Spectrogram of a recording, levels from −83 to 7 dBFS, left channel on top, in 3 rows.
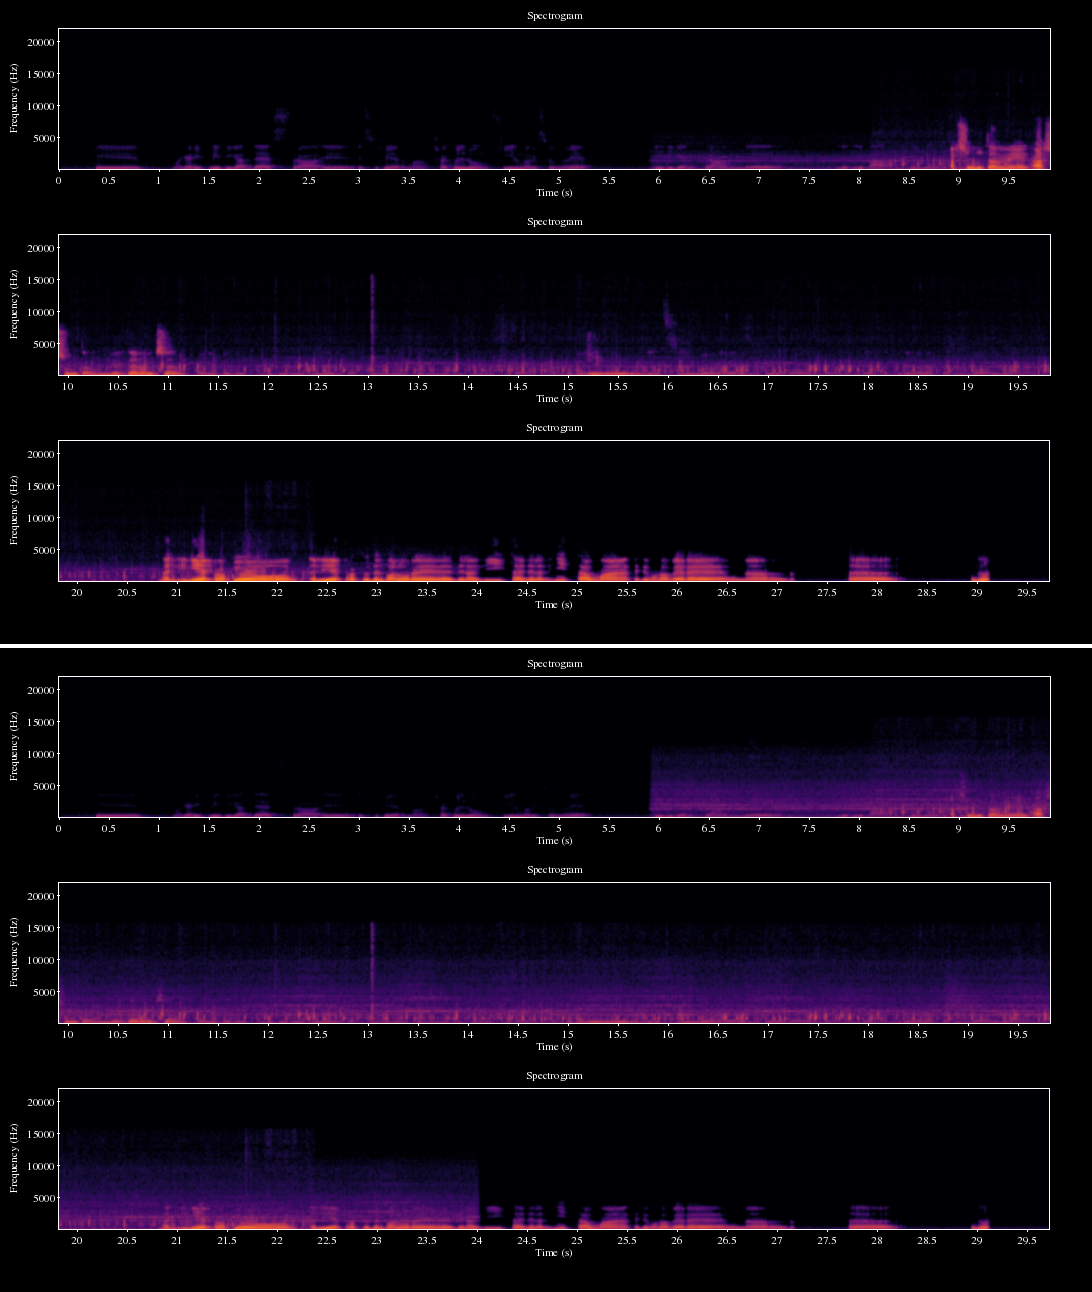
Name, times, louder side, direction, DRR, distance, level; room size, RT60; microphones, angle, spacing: voice 1, 0.3-5.3 5.9-7.3 7.8-9.8 10.3-15.3 15.7-19.7, left 1 dB, 35° left, 2.5 m, -52 dB
sound 1, 5.9-24.0, right 7 dB, 80° right, 2.3 m, -54 dB
sound 2, 8.1-22.4, right 1 dB, 5° right, 2.4 m, -47 dB
voice 2, 8.9-11.1 15.2-15.8 20.8-27.2 27.7-28.2 28.9-29.1, left 7 dB, 55° left, 0.3 m, -29 dB
head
